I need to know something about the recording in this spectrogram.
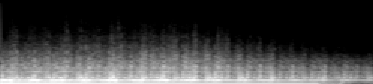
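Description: Electric guitar note held and sustaining through a Montarbo disc echo unit, fed straight to the mixer without an amplifier. The note rings steadily under a hissy wash from the echo.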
